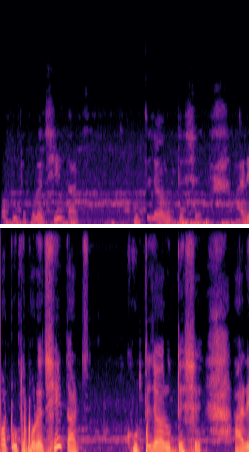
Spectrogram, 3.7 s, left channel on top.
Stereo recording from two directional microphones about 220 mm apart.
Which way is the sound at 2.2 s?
50° right (ahead or behind).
